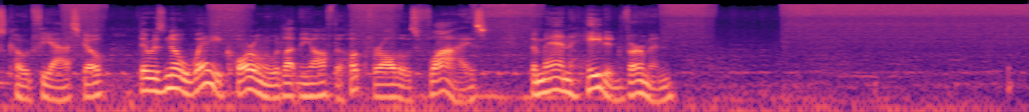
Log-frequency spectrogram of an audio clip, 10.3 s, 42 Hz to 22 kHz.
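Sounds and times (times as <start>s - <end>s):
speech: 0.0s - 6.8s
insecticide spraying at flies: 0.6s - 1.1s, 2.0s - 2.6s, 3.4s - 5.6s, 6.6s - 7.2s, 7.8s - 10.2s.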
